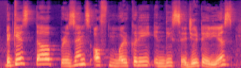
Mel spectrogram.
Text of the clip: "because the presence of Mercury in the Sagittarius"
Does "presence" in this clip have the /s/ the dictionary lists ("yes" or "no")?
yes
